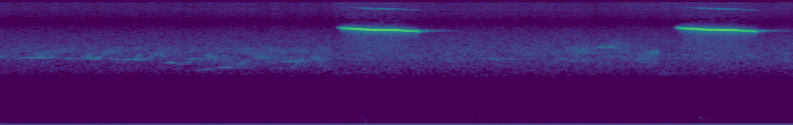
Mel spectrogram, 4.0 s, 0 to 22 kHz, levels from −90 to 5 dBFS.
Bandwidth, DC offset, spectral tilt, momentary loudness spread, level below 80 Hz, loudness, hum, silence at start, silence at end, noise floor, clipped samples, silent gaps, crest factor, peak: over 20 kHz; under 0.1%; 8.5 dB/octave; 10 LU; under -90 dBFS; -15 LUFS; 50 Hz at -95 dBFS; 1.7 s; 0.2 s; -58 dBFS; under 0.1%; none; 14 dB; -10 dBFS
